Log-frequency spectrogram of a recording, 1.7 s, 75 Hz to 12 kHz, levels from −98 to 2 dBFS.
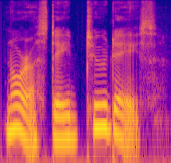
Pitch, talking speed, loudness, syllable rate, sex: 185 Hz, 140 wpm, -15 LUFS, 3.3 syllables/s, female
